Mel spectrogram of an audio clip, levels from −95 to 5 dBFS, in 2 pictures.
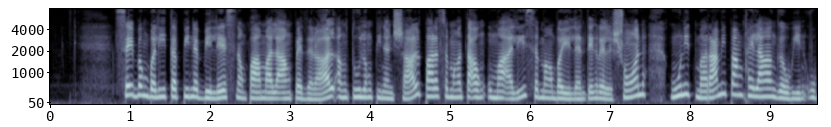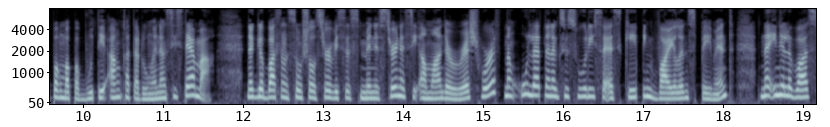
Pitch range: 185-245 Hz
